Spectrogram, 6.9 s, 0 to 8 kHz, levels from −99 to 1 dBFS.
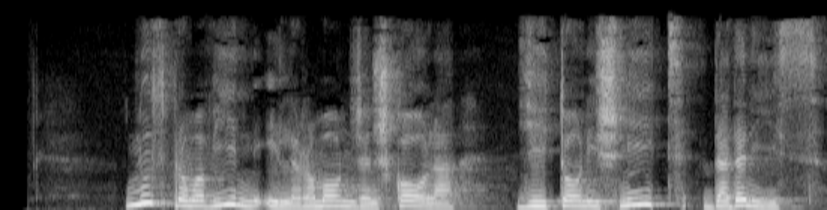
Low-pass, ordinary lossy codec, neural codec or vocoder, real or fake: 7.2 kHz; AAC, 32 kbps; none; real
